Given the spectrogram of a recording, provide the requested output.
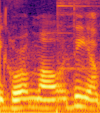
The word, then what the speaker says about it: Grimaldi: is our breakdown tickers a lot of people don't know how do you pronounce it so i broke i made a tea that say grow my dia break down tea and this is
